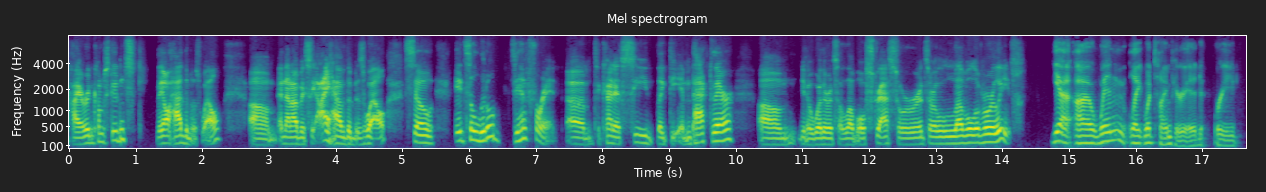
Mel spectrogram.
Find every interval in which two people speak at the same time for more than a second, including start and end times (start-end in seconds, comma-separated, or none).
none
